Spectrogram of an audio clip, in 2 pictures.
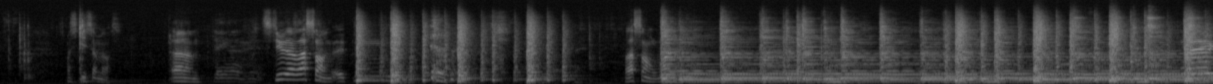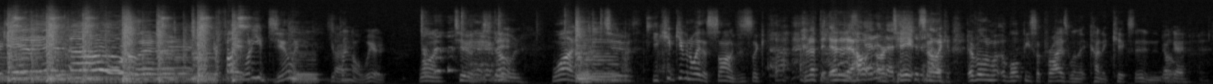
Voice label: Banter; Background Actors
